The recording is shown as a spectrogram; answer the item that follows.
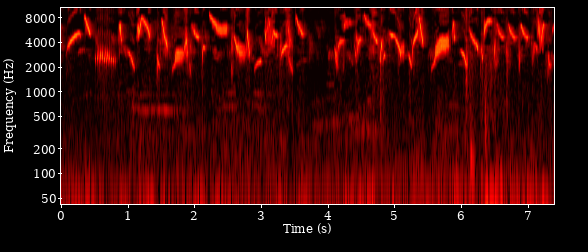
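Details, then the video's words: Black-throated canary singing a loud, clear, nonstop song of rapid high chirps, sweeping whistled notes and short trills, with a brief pause near the middle. "BLACKTHROAT GACOR SUARA JERNIH"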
